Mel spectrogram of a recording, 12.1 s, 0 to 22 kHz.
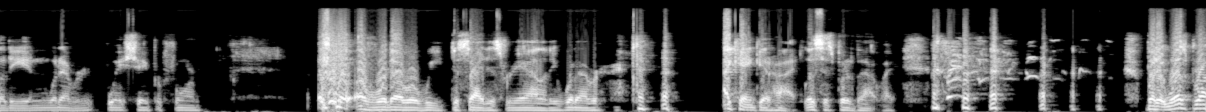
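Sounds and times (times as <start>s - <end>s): man laughing: 3.2s - 3.8s, 6.1s - 6.8s, 9.1s - 11.5s.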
